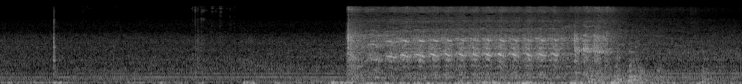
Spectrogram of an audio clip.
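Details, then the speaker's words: 1986 Mazda RX-7 rotary, sat since the mid-1990s, ugly old fuel partly drained, fuel-rail clamp replaced: slow cranking, then a rough buzzing run for a second or two that fades out; starts briefly then dies, cause unconfirmed, fresh premixed fuel planned. "Almost. Almost. It'll run for a second, and then it just toots out."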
